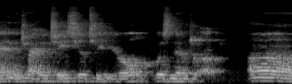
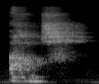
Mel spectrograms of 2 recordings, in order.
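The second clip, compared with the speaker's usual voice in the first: ordinary talk, nothing marked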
